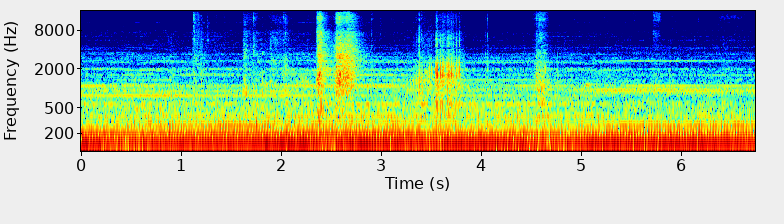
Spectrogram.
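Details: New Trane furnace heat pump refrigerant line humming: steady low hum near 120 Hz with faint clatter; line suspected vibrating against the joist or band board, not confirmed.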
